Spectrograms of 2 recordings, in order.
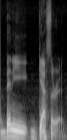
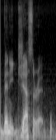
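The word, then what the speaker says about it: Bene Gesserit: that like i remember my dad and i always pronounced the witches we called them the benny gesserate any guesser at witches but then watching the movie they pronounced it and they're the beni jesserat witches um and there were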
